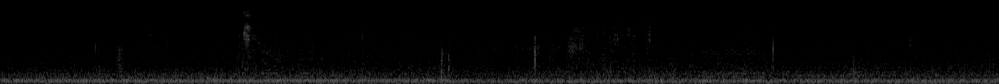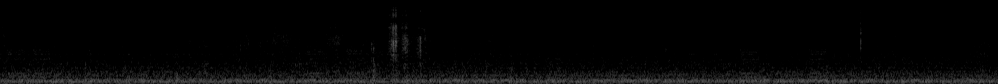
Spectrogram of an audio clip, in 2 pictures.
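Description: Hands softly rustle and handle flower petals close by.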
